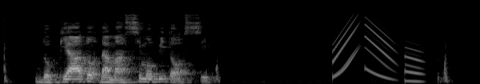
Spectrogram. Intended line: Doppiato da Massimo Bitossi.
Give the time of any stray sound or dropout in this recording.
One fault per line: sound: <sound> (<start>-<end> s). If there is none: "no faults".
sound: chirp (3.3-4.3 s)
